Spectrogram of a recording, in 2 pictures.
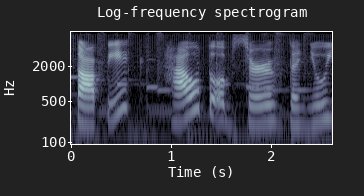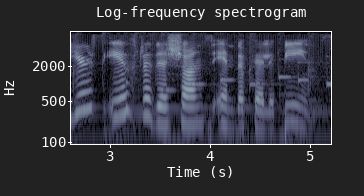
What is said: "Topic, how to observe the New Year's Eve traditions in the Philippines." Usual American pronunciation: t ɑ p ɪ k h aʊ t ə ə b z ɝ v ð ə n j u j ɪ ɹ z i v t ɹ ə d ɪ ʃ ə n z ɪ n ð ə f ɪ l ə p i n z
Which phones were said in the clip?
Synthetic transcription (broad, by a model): t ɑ p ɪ k h aʊ t ə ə b s ɝ v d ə n j u j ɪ ɹ s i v t ɹ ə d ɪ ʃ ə n s ɪ n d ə f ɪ l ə p i n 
